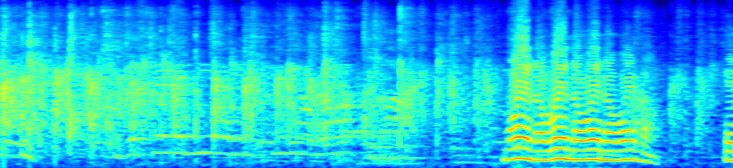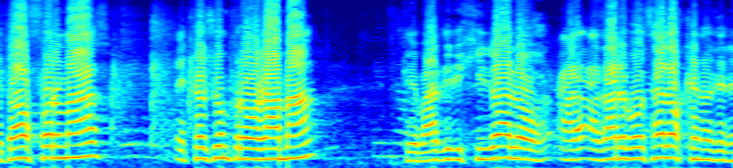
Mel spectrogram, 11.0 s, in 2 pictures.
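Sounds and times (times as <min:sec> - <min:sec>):
applause: 0:00.0 - 0:07.6
speech: 0:03.8 - 0:10.9.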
